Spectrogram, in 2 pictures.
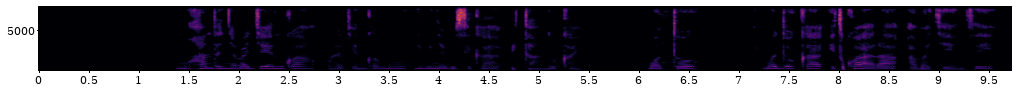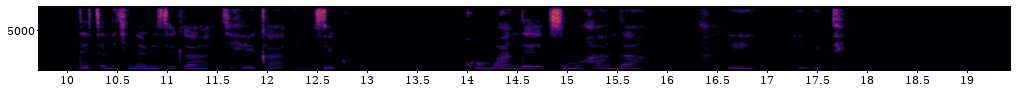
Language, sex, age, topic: Kinyarwanda, female, 18-24, government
